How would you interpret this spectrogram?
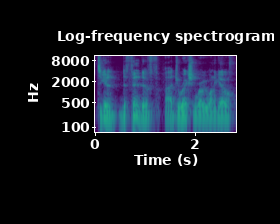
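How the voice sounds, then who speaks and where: A man's voice: deep voice, little pitch movement, quick pace, warm tone. A man hosting a podcast, chatting in an easygoing, informal interview style. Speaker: podcast host. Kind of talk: casual interview chat. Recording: echoey room with faint noise.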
